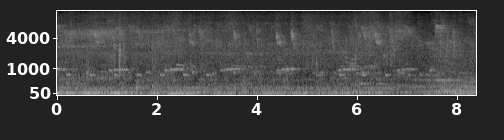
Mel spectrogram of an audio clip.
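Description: Birds calling: one repeats a short note a little under twice a second, with scattered higher chirps from others over a low rumble.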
